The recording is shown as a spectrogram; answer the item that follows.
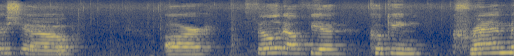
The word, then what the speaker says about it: creme: Our Philadelphia Cooking Creme is really the way this should be pronounced, like creme fraiche or creme brulee, but it's so thick and creamy and delicious that I say cream.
